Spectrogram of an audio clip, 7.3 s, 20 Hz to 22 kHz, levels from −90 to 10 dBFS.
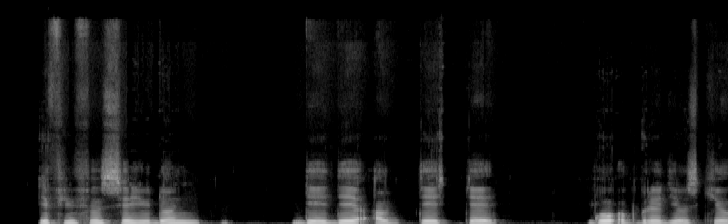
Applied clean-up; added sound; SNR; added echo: neural mask model DeepFilterNet 3.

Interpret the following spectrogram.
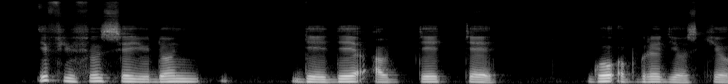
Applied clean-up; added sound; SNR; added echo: none; none; none; none.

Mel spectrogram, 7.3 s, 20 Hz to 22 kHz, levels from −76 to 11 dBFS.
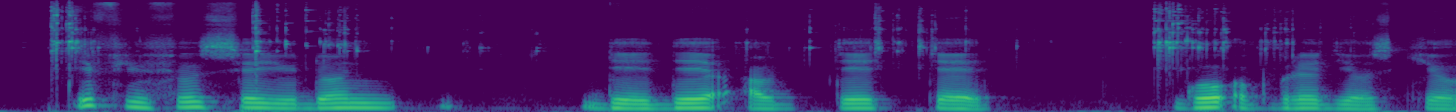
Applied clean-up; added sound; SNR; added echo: none; Chink, clink; 16 dB; none.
